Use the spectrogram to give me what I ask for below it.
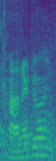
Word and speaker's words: Connor Doran: Yep, it's Connor Doran.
